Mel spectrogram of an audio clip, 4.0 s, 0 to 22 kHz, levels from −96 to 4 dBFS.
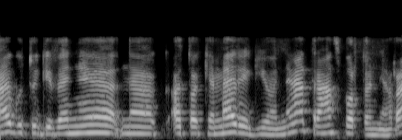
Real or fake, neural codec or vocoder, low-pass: fake; codec, 16 kHz, 4 kbps, X-Codec, HuBERT features, trained on general audio; 7.2 kHz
